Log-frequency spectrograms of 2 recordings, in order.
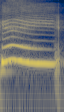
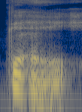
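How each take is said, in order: First: It is said in a bright, happy way. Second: It is said in a flat, gloomy way.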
